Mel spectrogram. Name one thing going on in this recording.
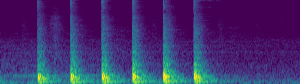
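A tool taps on a metal hasp.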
